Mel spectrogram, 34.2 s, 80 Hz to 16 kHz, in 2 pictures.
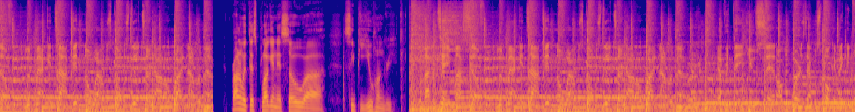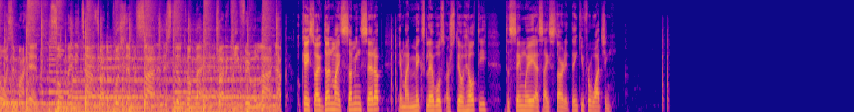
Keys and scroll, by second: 22.5 space.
